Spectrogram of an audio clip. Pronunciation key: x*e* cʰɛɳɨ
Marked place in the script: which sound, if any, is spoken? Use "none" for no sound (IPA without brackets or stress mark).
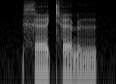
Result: ɛ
